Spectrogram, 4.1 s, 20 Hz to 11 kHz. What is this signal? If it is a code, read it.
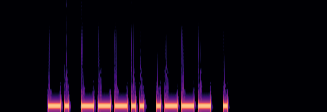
Morse code, heard as a keyed tone, about 21 wpm, 700 Hz. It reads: N8JE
